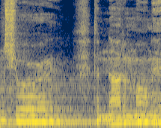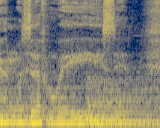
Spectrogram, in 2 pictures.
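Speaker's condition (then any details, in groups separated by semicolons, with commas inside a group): No condition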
